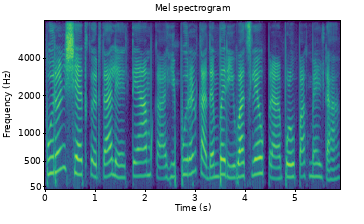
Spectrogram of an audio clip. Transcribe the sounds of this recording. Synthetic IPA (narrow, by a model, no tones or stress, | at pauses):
puɾəɳɕet̪kəɾt̪alet̪eamkaɦipuɾəɳkad̪əmbəɾiʋat͡sleupɾãɳpɔɭopakmɛɭt̪a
